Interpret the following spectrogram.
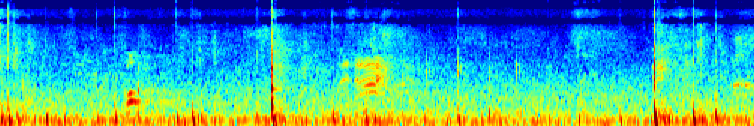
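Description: Three sharp thuds of a football being struck, about two to three seconds apart, the last one near the end the loudest.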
